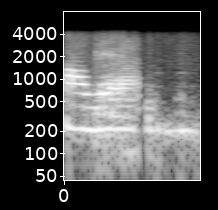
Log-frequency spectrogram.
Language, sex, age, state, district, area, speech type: Telugu, female, 60+, Andhra Pradesh, N T Rama Rao, urban, conversation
